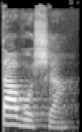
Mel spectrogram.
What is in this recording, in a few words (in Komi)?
"тавося", Komi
